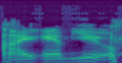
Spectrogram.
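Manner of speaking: dull, boring-sounding voice. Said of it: "Why do you sound so boring?".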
